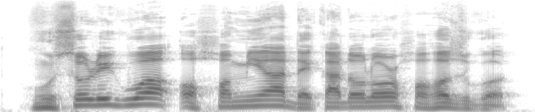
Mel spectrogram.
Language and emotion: Assamese, neutral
